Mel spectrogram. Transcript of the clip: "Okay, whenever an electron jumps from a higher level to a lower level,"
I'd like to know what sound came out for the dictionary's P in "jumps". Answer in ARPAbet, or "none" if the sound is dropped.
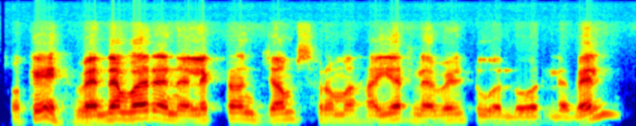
P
